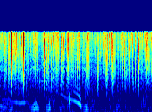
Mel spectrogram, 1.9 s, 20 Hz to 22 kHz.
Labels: {"label": "biophony, cascading saw", "recorder": "SoundTrap 600 or HydroMoth"}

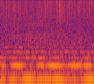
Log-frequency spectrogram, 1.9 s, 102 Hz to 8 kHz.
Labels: {"label": "biophony, midshipman", "recorder": "SoundTrap 500"}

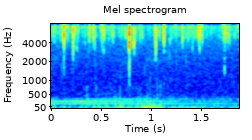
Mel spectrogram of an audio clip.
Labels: {"label": "anthrophony, boat engine", "recorder": "SoundTrap 300"}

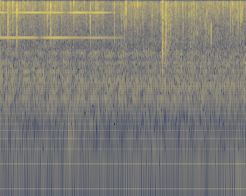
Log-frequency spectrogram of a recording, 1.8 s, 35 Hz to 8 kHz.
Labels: {"label": "anthrophony, boat engine", "recorder": "SoundTrap 500"}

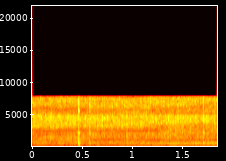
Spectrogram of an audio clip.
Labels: {"label": "anthrophony, boat engine", "recorder": "HydroMoth"}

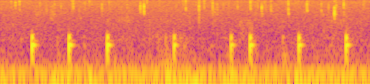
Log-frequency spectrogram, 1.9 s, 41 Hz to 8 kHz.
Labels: {"label": "biophony, knock croak", "recorder": "SoundTrap 300"}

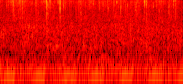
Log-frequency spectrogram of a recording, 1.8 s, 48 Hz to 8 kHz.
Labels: {"label": "biophony", "recorder": "SoundTrap 500"}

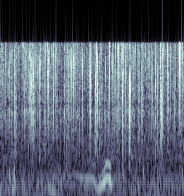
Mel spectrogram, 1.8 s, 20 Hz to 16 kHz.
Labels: {"label": "biophony, cascading saw", "recorder": "SoundTrap 600 or HydroMoth"}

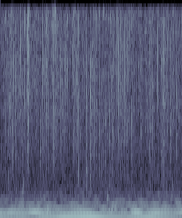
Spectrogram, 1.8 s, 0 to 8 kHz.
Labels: {"label": "biophony, midshipman", "recorder": "SoundTrap 500"}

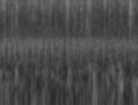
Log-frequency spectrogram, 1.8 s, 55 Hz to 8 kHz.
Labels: {"label": "biophony, rattle", "recorder": "SoundTrap 500"}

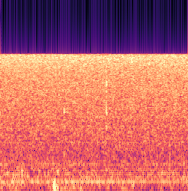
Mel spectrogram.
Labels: {"label": "anthrophony, boat engine", "recorder": "HydroMoth"}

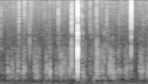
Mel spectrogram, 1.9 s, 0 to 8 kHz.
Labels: {"label": "biophony, sea urchins (Echinidae)", "recorder": "SoundTrap 600 or HydroMoth"}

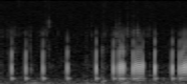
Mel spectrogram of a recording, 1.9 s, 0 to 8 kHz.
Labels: {"label": "biophony, knock croak", "recorder": "SoundTrap 300"}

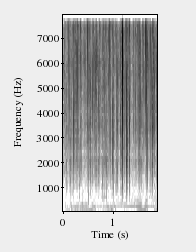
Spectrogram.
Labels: {"label": "biophony, cascading saw", "recorder": "SoundTrap 600 or HydroMoth"}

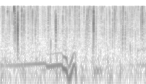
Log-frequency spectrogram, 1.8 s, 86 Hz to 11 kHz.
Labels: {"label": "biophony, cascading saw", "recorder": "SoundTrap 600 or HydroMoth"}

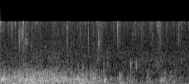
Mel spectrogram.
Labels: {"label": "biophony, growl", "recorder": "SoundTrap 500"}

